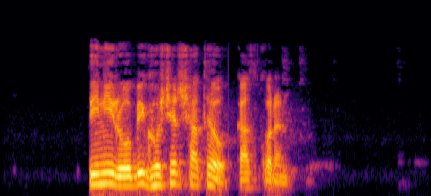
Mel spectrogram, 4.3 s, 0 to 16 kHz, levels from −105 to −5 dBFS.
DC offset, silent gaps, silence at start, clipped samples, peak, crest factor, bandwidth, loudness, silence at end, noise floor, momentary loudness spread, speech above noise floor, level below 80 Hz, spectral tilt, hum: under 0.1%; none; 0.9 s; under 0.1%; -2 dBFS; 16 dB; 7.6 kHz; -16 LUFS; 1.45 s; -88 dBFS; 11 LU; 73 dB; -58 dBFS; -7 dB/octave; none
